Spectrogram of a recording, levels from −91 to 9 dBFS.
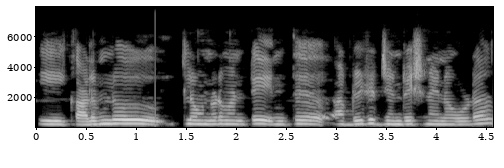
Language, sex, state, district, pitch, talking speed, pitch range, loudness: Telugu, female, Telangana, Karimnagar, 225 Hz, 145 wpm, 215-240 Hz, -16 LUFS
